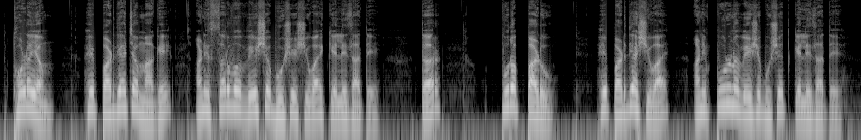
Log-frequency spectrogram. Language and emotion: Marathi, neutral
